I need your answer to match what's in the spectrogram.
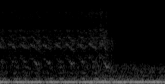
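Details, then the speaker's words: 1998 Dodge Ram 1500 cranks with a steady starter drone but never catches: scan shows cam counts but no crank counts, so no injection or ignition. Crank sensor internally shorted or harness at fault. "so it's not going to start we're not going to get injectors and ignition and all that"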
